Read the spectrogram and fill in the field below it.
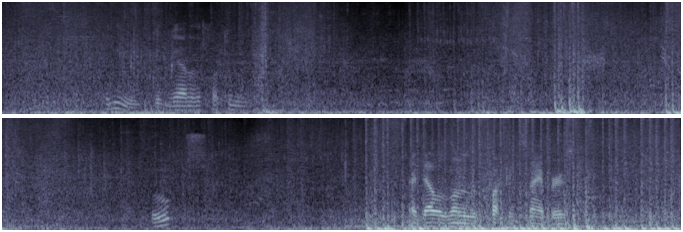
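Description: A young man talks with animation.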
